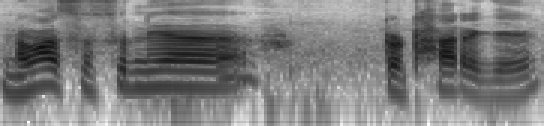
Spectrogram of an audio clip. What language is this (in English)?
Santali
